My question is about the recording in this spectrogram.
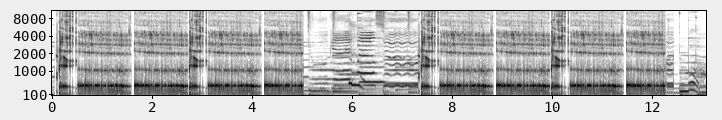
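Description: Long burps at a steady pitch, each a second or so, strung one after another with short breaks to stand in for the sung lyrics of a children's song, over its backing music. Around the middle the burps give way for about two seconds to the plain song music, then start again.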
